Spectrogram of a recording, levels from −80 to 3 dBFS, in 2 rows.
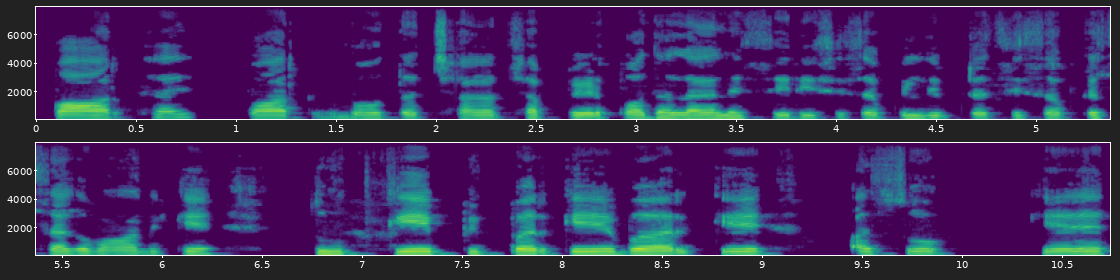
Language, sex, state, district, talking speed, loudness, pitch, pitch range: Magahi, female, Bihar, Gaya, 150 wpm, -19 LUFS, 170 Hz, 170-175 Hz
